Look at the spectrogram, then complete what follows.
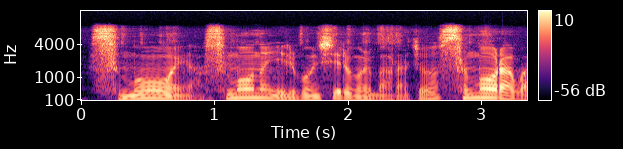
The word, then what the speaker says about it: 相撲: 映画 애가 자 스모우라고 적혀 있는데 실제 발음은 相撲 스모예요.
